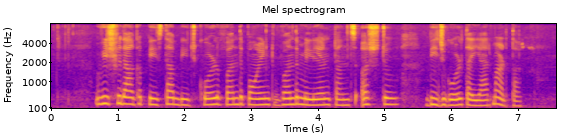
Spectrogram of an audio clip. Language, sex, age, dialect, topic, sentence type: Kannada, male, 25-30, Northeastern, agriculture, statement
